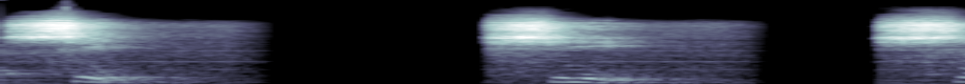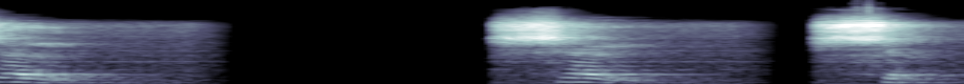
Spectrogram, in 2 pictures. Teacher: You see, the vocal cords do not vibrate when this phoneme is produced. So it is called voiceless palato-alveolar fricative. It is a voiceless.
